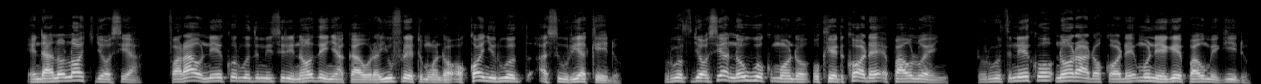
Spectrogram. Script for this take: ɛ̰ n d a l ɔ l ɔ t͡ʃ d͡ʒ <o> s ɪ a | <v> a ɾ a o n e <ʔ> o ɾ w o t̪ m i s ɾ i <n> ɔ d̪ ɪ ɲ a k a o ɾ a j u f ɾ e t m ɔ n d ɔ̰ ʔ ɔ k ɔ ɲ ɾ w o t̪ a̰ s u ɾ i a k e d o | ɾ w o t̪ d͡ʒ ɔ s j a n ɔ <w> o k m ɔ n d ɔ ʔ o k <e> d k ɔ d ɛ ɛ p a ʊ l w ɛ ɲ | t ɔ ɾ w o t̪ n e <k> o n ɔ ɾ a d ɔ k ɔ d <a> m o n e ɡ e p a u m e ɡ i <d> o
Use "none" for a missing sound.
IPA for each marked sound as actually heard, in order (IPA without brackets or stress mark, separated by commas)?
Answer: ɔ, f, k, n, w, e, k, ɛ, d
